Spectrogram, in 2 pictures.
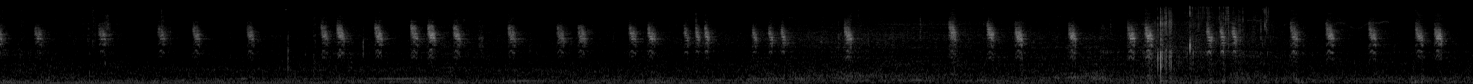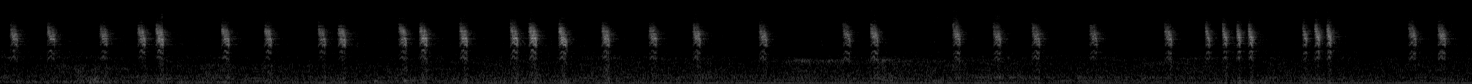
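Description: Small birds chirping: short, high chirps repeated irregularly, sometimes several a second, with one longer, louder call about halfway through.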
